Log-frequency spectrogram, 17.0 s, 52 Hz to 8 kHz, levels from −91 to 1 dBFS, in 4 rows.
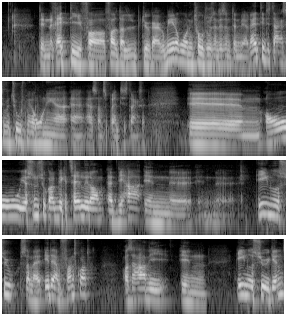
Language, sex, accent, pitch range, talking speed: Danish, male, native, 115-155 Hz, 185 wpm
